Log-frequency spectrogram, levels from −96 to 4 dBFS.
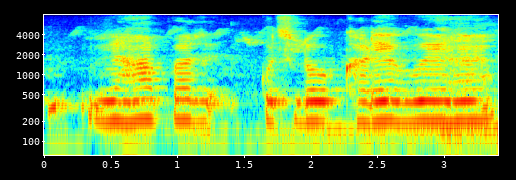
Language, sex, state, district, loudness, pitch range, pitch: Hindi, female, Uttar Pradesh, Lalitpur, -15 LUFS, 200-210 Hz, 200 Hz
